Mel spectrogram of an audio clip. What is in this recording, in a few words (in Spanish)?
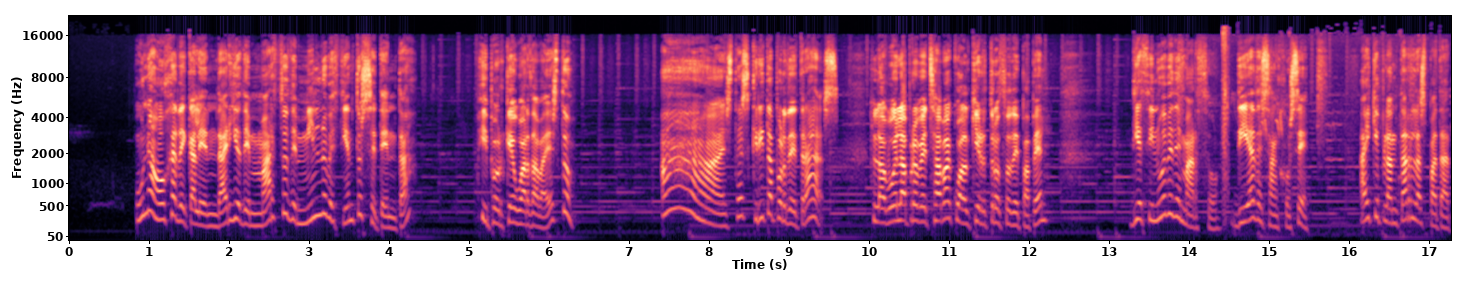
audioguia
